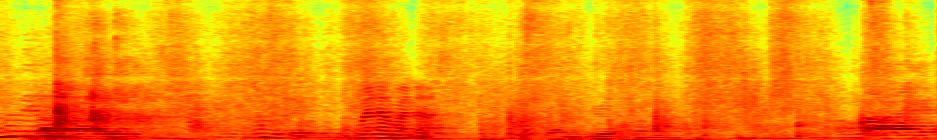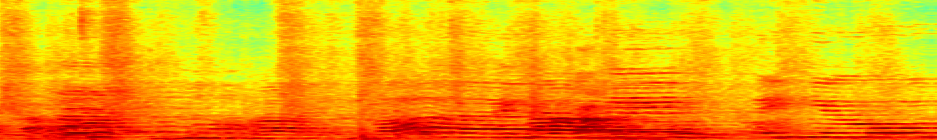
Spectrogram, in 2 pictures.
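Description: Young people talk and chatter close by with animation.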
